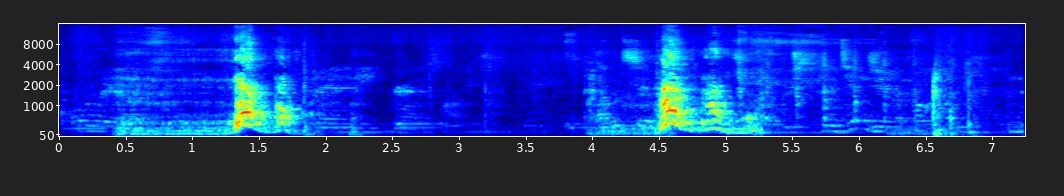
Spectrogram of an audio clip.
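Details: A Boxer gives two loud, rough barks a few seconds apart at a ceramic French Bulldog figurine it is meeting for the first time, with people talking quietly nearby.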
